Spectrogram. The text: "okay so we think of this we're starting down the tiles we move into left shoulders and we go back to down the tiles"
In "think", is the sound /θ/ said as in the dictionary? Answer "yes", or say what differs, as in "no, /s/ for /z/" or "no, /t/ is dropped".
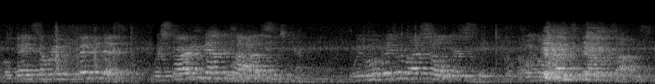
no, /f/ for /θ/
